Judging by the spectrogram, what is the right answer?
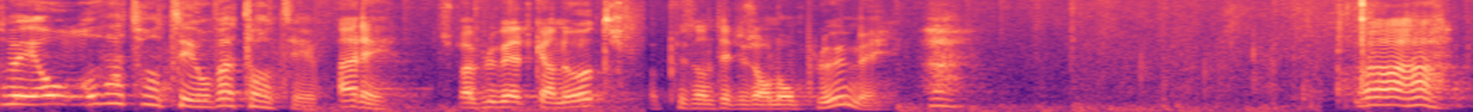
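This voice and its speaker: Young man, comedic vlog host, theatrical and mock-pompous, very animated pitch. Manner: mock-pompous, theatrical old-fashioned French. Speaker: YouTuber host. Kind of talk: comedic vlog narration in costume. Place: castle grounds and rooms.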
